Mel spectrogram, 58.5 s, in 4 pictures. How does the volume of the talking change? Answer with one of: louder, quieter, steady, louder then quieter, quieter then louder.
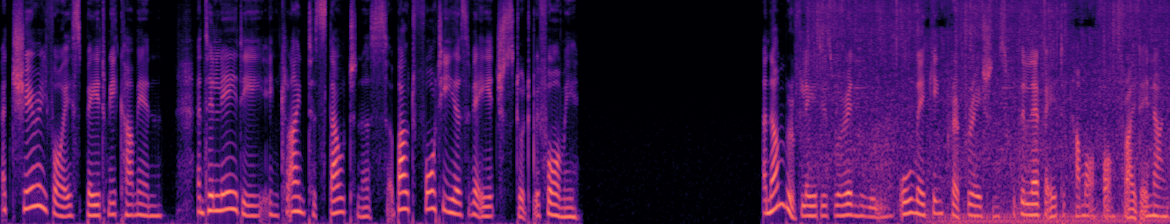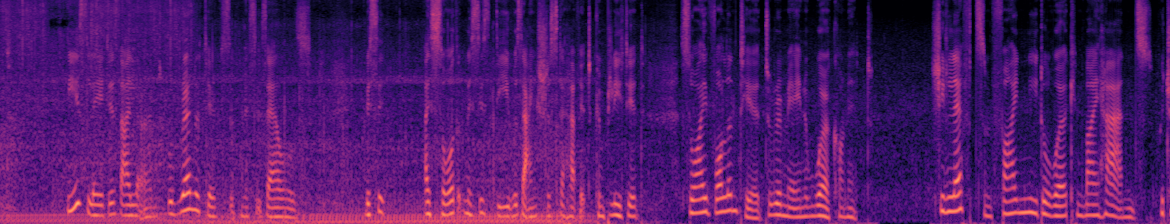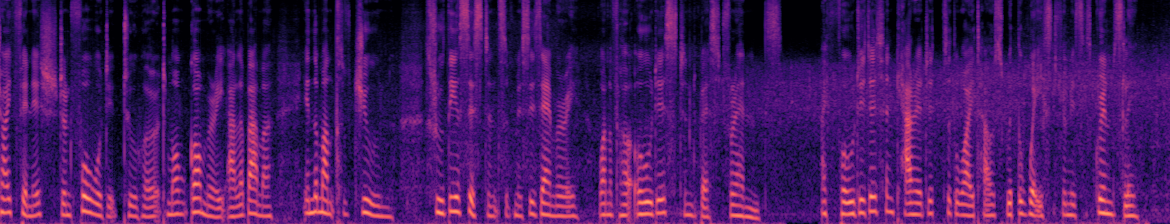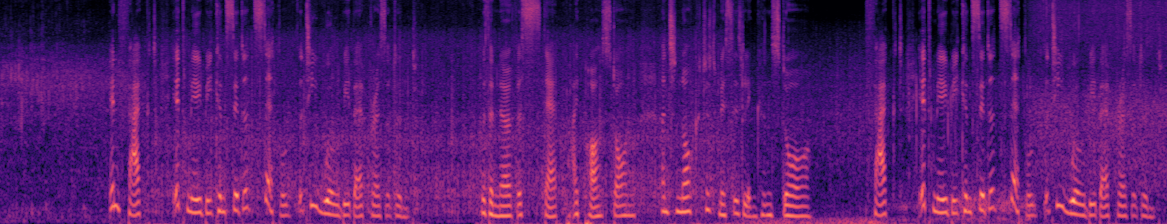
steady.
